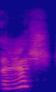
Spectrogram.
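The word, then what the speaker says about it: Æ: a parent a it's like Elvin and it's pronounced ash so the name is X ash a 12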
